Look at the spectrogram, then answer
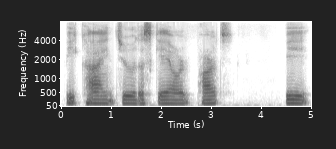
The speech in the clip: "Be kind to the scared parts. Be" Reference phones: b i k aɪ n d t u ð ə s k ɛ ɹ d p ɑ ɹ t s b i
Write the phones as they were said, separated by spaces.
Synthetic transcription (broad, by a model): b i k aɪ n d t u ð ə s k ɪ l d p ɑ ɹ t s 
